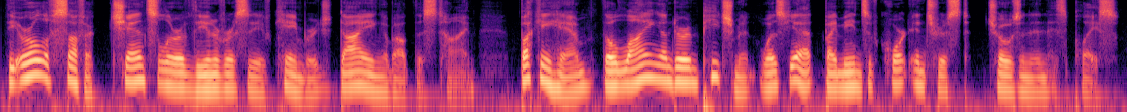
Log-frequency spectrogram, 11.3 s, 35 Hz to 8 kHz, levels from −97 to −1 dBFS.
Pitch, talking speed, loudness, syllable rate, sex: 120 Hz, 160 wpm, -18 LUFS, 5.0 syllables/s, male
